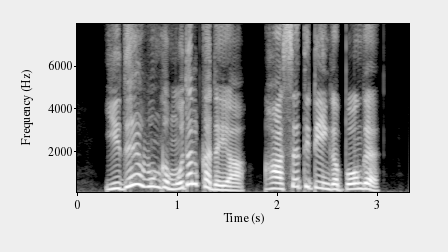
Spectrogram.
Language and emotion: Tamil, surprised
